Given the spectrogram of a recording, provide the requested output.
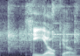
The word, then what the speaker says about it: Kyoko: soon as we split up kyoko went missing kiyoko that's how you pronounce it all right soon after that hina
